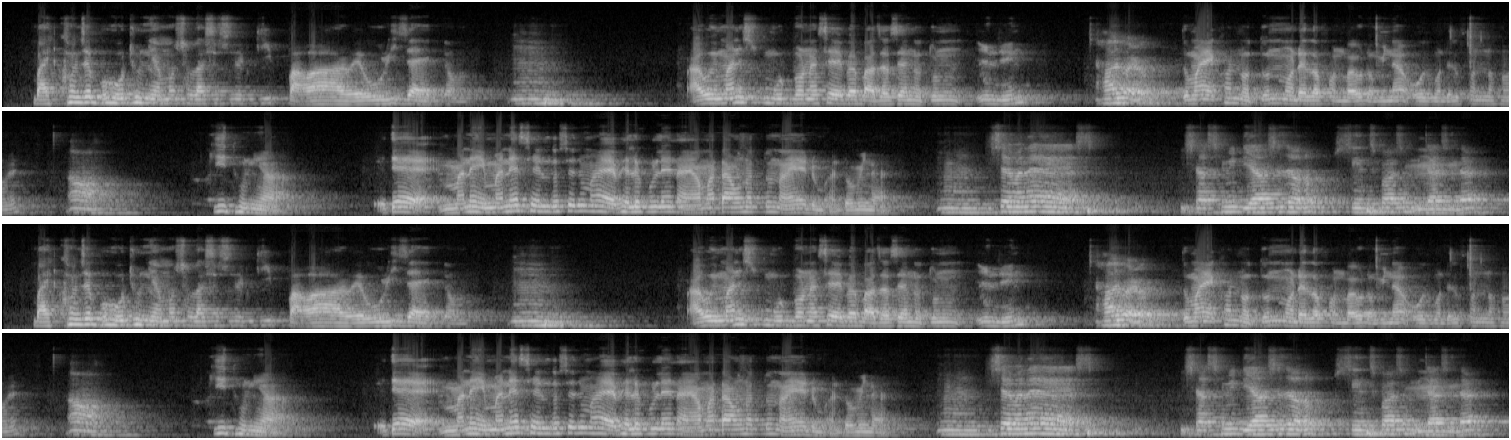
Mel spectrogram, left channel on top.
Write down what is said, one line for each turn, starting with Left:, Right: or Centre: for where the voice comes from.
Left: বাইকখন যে বহুত ধুনীয়া, মই চলাই চাইছিলো, কি পাৱাৰ। উৰি যায়, একদম।
Right: উম।
Left: আৰু ইমান স্মুথ বনাইছে, এইবাৰ বাজাজে নতুন ইঞ্জিন।
Right: হয় বাৰু।
Left: তোমাৰ এখন নতুন মডেল বাৰু ডমিনাৰ অল্ড মডেলখন নহয়।
Right: অহ।
Left: কি ধুনীয়া, এতিয়া মানে ইমান মানে চেল গৈছে, তোমাৰ এভেইলেবুল নাই, আমাৰ টাউনতটো নাই তোমাৰ ডমিনাৰ।
Right: উম, পিছে মানে ফিচাৰ্জ খিনি দিয়া হৈছে যে অলপ। চেন্স কৰা আছে মিটাৰ
Left: উম
Right: চিতাৰ।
